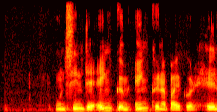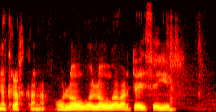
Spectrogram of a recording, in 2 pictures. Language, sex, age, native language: Icelandic, male, 14, Icelandic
